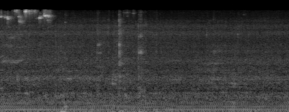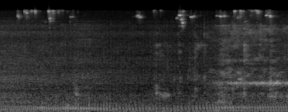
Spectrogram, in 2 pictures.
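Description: Motorcycle engine running at low speed while riding slowly, a steady low rumble with a single knock about a second in; a steady high tone comes in near the end.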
